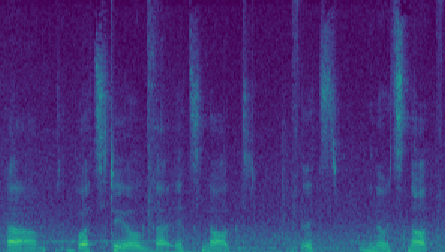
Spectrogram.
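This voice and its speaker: A woman talks in an interview at a middle pitch, pausing often with fillers. The recording has clear background noise around her. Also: steady tone. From Hungary. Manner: hesitant, with frequent fillers. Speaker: sailing trainee. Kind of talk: interview testimony.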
